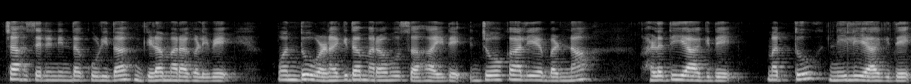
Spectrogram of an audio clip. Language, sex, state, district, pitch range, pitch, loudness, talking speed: Kannada, female, Karnataka, Mysore, 180-210 Hz, 195 Hz, -17 LUFS, 110 wpm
